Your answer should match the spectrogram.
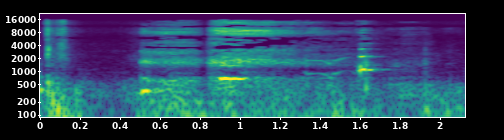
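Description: A woman's stifled laughter behind the hand covering her mouth, with a mouthful of pizza: breathy, wheezing gasps with a few short squeaks.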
